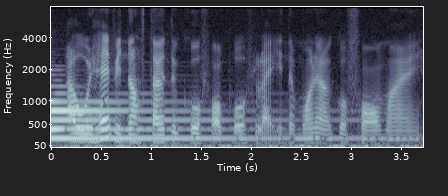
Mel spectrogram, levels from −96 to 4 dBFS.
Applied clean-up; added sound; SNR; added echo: none; Bowed string instrument; -3 dB; none.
